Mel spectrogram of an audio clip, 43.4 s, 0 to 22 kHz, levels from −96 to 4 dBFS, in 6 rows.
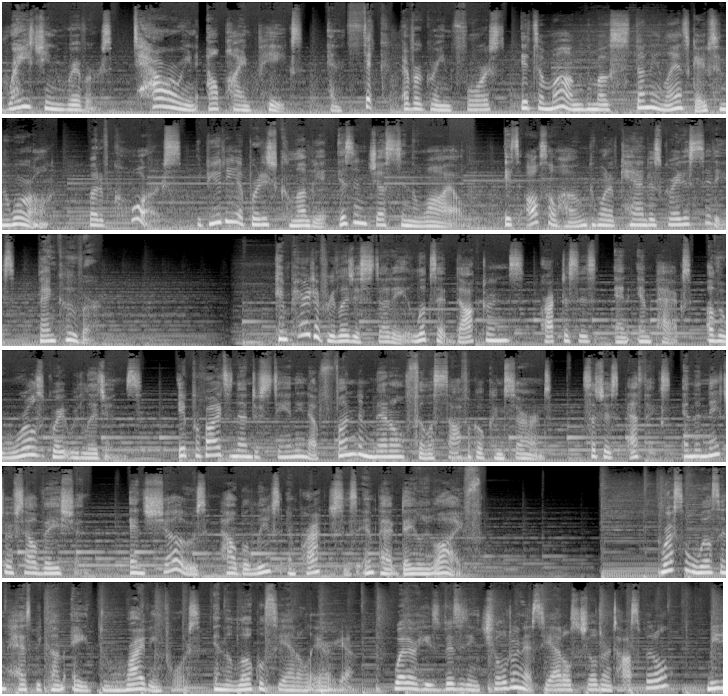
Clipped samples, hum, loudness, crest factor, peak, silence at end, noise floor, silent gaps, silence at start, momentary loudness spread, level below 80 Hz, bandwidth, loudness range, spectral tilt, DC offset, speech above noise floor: under 0.1%; none; -15 LUFS; 14 dB; 0 dBFS; 0 s; -43 dBFS; none; 0 s; 9 LU; -32 dBFS; over 20 kHz; 3 LU; -5 dB/octave; under 0.1%; 29 dB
